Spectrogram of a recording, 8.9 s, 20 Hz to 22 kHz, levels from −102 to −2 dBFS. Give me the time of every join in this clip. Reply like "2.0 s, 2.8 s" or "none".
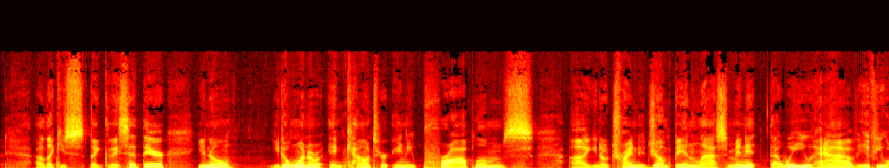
7.6 s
